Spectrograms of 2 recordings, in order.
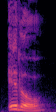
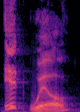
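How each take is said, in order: First: It is said as one short contracted word. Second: It is said as two full separate words.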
